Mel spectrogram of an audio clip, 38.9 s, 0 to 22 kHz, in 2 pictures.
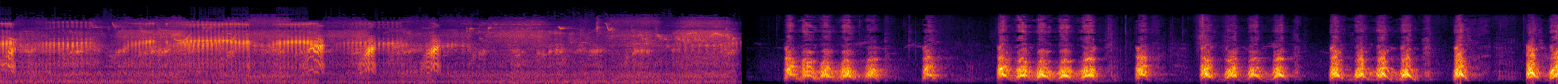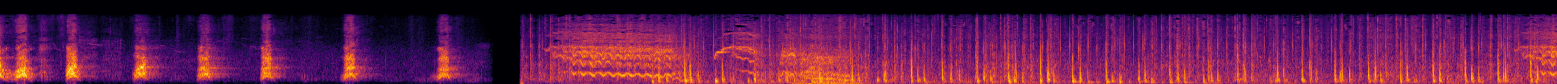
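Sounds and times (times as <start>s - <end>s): frog croaking: 0.0s - 6.6s
dog barking: 9.8s - 23.1s, 23.8s - 24.2s, 24.9s - 25.4s
clip-clop of hooves: 26.0s - 38.9s
horse whinnying: 26.2s - 30.3s, 38.3s - 38.9s.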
